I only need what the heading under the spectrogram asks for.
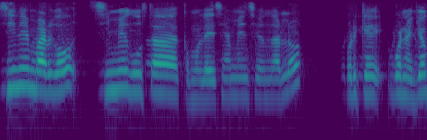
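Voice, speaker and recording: A normal speaking voice talks at a moderate pace with ordinary pitch variation. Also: woman. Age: 20s. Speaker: church member giving testimony. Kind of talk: testimony.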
